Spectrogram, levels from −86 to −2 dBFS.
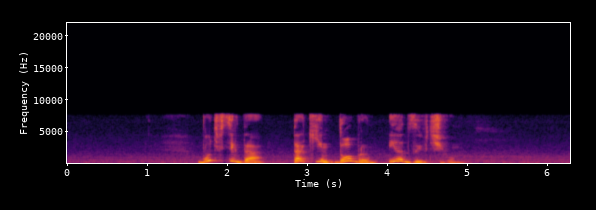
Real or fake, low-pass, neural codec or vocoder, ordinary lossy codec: real; none; none; none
